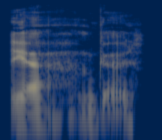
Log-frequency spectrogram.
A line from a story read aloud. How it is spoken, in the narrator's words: Frank says, slow and a little slurred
